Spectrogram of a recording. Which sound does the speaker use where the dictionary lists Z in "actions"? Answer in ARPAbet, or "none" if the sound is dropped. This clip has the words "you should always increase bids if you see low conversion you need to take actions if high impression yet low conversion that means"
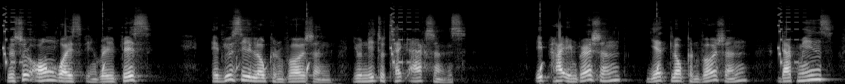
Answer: S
